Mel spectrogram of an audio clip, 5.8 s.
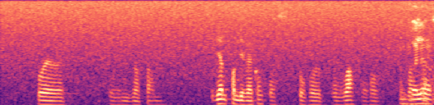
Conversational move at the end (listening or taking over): taking over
